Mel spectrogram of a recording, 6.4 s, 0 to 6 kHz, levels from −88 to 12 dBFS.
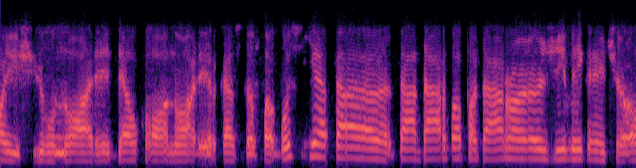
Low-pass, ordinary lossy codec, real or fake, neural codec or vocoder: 5.4 kHz; Opus, 32 kbps; fake; vocoder, 22.05 kHz, 80 mel bands, HiFi-GAN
